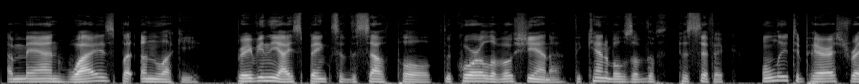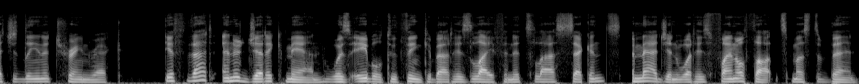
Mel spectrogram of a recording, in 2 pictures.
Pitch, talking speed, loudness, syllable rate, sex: 125 Hz, 185 wpm, -21 LUFS, 5.1 syllables/s, male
